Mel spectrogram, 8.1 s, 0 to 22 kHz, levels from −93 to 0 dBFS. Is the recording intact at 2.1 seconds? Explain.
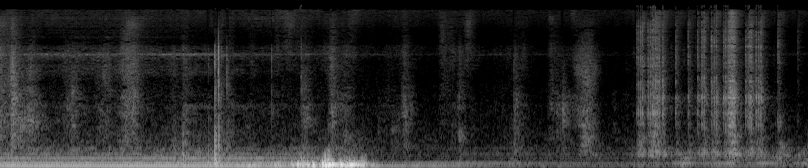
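No. At 2.1 seconds, as across the whole clip, the sound is swirly, hollow and smeared, with blurred attacks and nothing above 19.2 kHz. This is likely generation loss from Vorbis re-encoding at about 70 kbit/s, repeated perhaps seven times, with each pass requantising on a shifted frame grid. The damage is heavier than a single encode at that bitrate would cause.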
